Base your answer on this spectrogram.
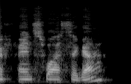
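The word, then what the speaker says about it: Françoise Sagan: I really admire François Sagan, who is French. Again, yes. – I don't think I'm pronouncing that correctly. – No, you got it right.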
